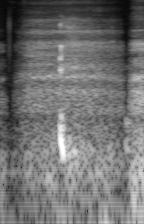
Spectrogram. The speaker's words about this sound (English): I'm just breathing. I'm just breathing. I'm just breathing.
